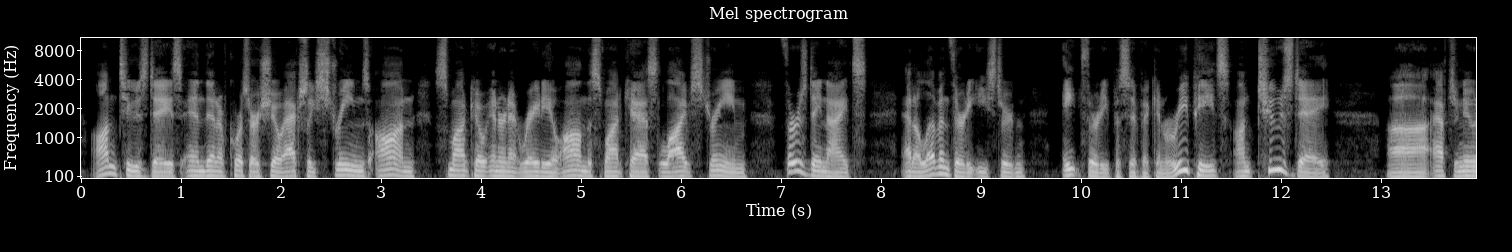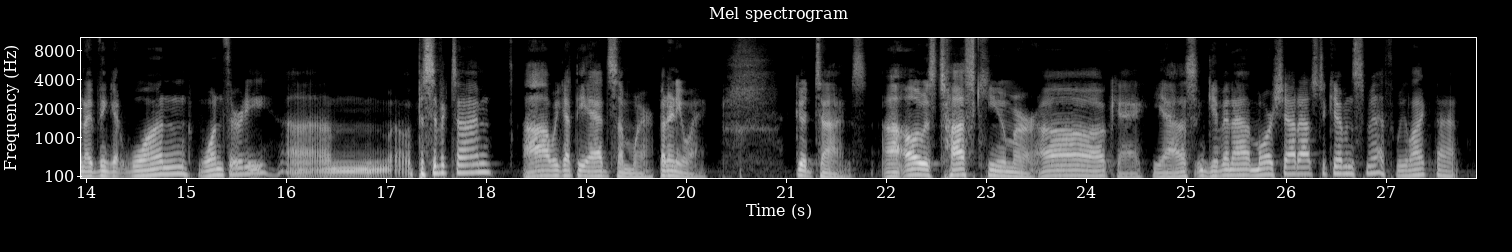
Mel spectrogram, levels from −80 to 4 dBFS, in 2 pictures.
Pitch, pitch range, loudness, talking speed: 110 Hz, 100-130 Hz, -19 LUFS, 150 wpm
